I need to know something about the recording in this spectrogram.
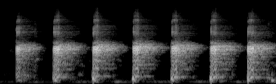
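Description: A duck call is blown with bouncing air, sounding seven loud quacks in a quick, steady rhythm. Each note starts abruptly with a bouncy, twangy, rubber-band quality, and no voices are present.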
